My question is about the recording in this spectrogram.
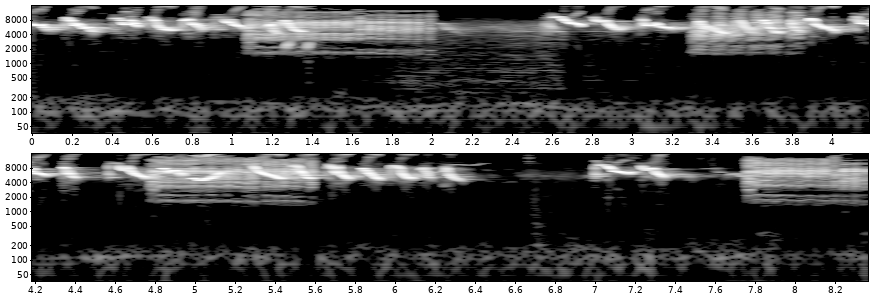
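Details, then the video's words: Cinereous tit, wingko type, goaded into fighting song by a white-eye: bright, high, flicking whistles in fast series, alternating with several coarse, buzzing, hissy blasts. "gelatik batu wingko gacor pancing bunyi tarung sama burung pleci"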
